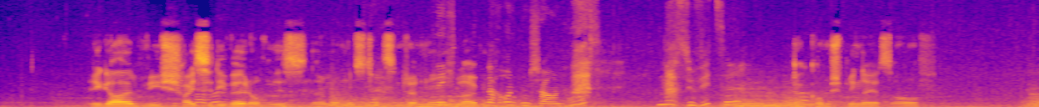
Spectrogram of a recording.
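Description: A teenage girl speaks with animation.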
